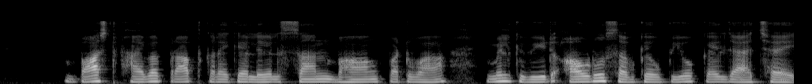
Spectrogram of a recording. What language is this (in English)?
Magahi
